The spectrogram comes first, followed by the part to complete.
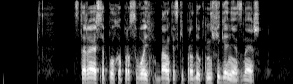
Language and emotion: Russian, angry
